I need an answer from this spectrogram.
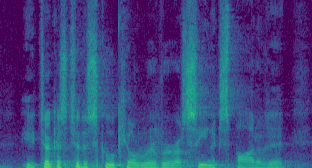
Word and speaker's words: Schuylkill: told the Uber driver, take us to the Schuylkill River. And he said, oh, you mean the Schuylkill River. So that's how they pronounce it back there. And he took us to the Schuylkill River, a scenic spot of it, and we took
